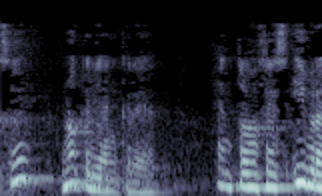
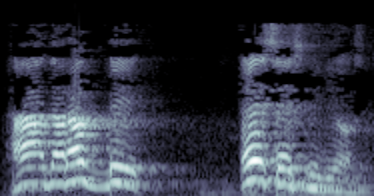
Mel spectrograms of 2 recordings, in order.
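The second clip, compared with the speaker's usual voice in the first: louder, slow, awed declaration; solemn proclamation; 4 semitones higher, 8 dB louder, slower than usual. Acted. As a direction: proclaim it to the crowd with wonder. Ibrahim proclama la estrella. (proclamación solemne y fuerte)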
